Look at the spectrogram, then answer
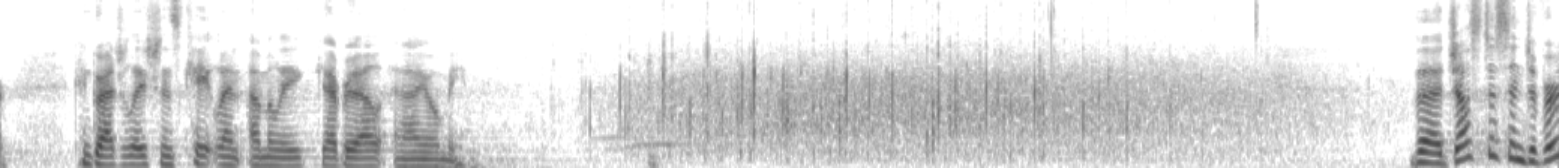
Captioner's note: applause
